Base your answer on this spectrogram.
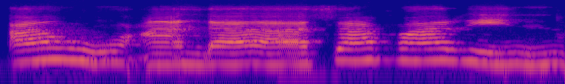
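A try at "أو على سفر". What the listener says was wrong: Dekat safarin tadi tu tak cukup dengung dia. Safarin. Aw ala safarin.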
